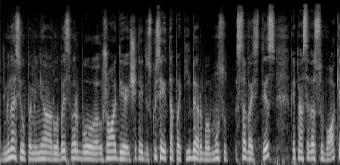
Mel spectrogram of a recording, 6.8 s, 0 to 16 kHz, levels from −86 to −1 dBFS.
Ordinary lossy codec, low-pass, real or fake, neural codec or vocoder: AAC, 48 kbps; 14.4 kHz; real; none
